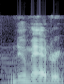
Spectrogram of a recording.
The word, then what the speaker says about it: New Madrid: The pronunciation at some point was anglicized to New Madrid.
